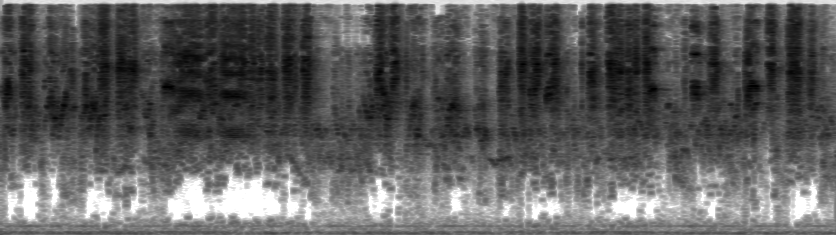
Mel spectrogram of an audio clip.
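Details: Continuous chirping from pet budgerigars in an aviary: rapid scratchy twitters and bright squeaks overlap in a steady busy chatter, pulsing louder and softer every second or so.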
